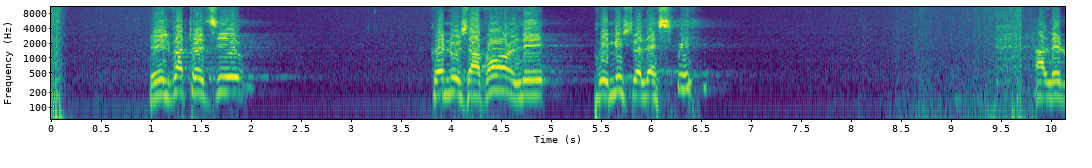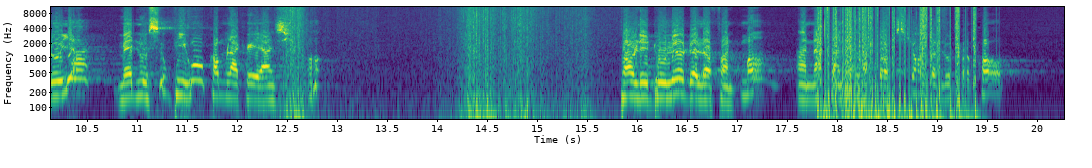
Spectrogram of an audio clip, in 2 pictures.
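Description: A man speaks with animation through a headset microphone and loudspeakers, in a reverberant hall.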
